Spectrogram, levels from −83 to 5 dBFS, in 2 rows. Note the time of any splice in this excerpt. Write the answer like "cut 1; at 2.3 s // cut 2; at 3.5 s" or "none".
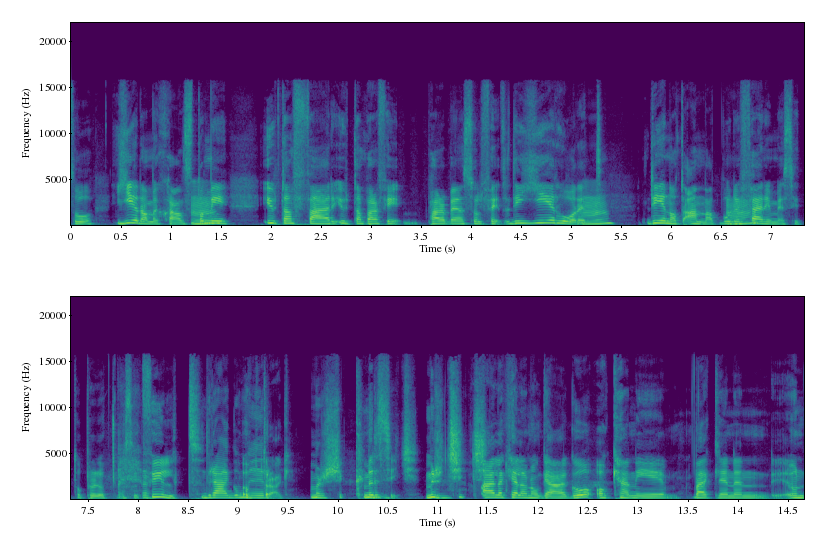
cut 1; at 8.0 s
